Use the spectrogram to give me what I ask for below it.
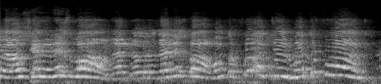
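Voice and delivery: high-pitched, acted disbelief; horrified shock. Teen recognizing his mom on the tape, horrified. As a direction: let the shock push your voice up high.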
